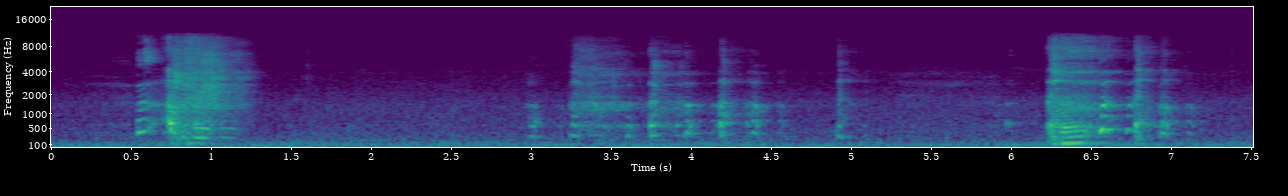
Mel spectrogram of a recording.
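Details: Girl sneezing and coughing: three sharp sneezes, the middle one with a few quieter follow-on bursts, against faint room noise.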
